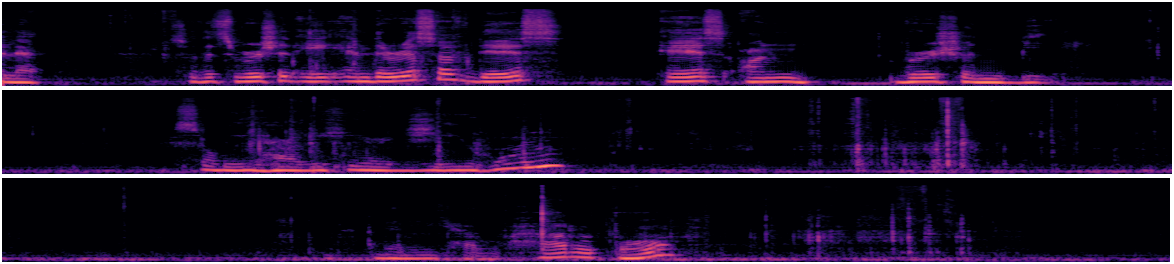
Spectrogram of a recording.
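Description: Plastic sleeves crinkle and rustle as cards are handled.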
